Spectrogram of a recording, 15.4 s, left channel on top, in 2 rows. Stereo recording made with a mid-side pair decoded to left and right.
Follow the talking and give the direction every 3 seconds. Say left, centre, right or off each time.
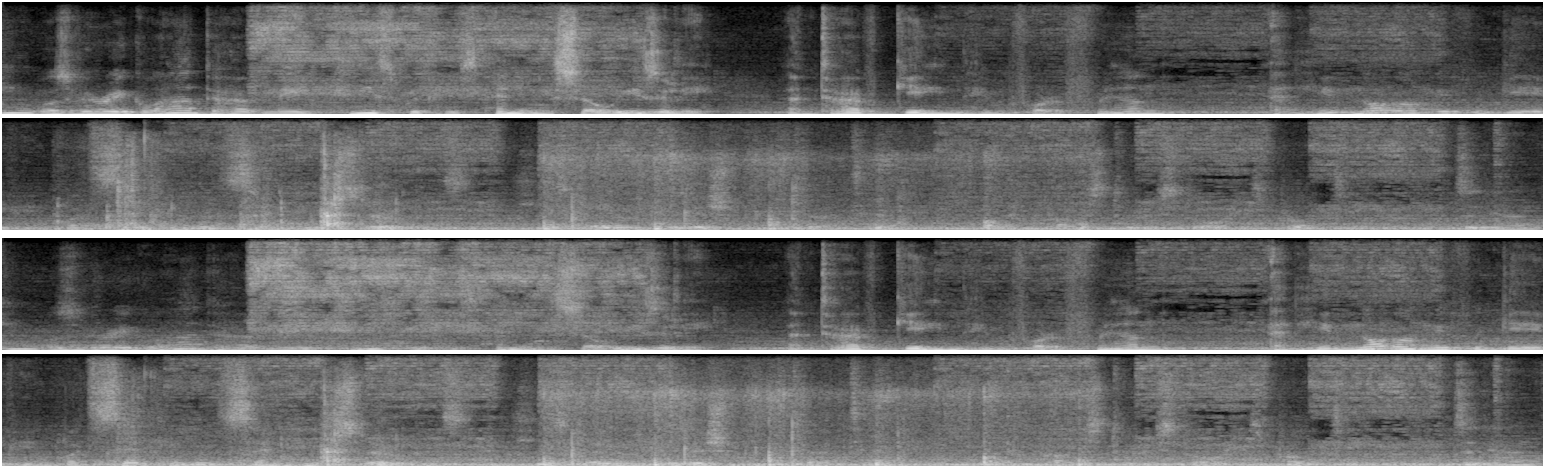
left, centre, right, right, right.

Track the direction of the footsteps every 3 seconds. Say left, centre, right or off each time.
off, off, left, centre, right.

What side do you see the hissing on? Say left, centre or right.
right.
